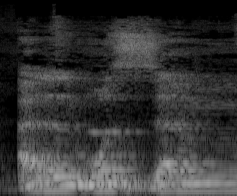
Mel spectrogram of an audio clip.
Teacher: Za dibacanya cuma 2 ketukan, mim dibacanya lebih dari 2 ketukan.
